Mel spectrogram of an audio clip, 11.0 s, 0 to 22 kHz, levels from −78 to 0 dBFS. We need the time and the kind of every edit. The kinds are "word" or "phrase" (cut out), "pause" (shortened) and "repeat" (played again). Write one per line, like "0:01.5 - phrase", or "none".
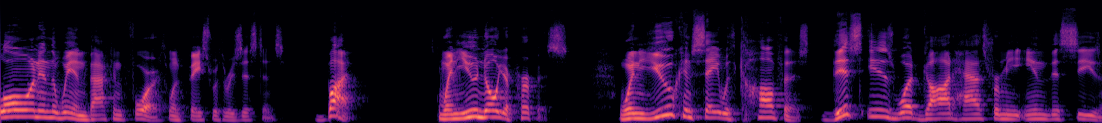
none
